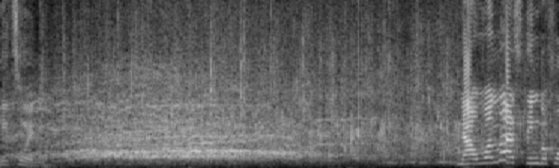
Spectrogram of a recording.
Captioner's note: audience applause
